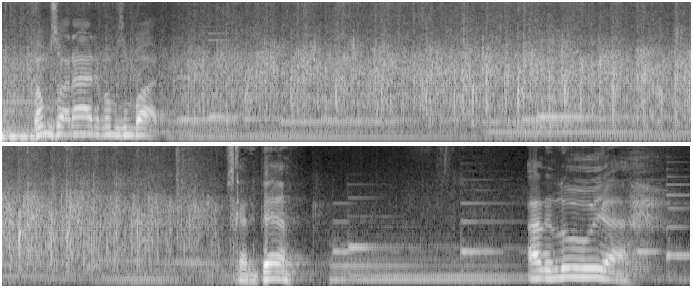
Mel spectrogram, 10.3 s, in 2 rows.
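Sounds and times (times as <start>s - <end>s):
audience applause: 0.0s - 7.3s
speech: 0.2s - 1.6s, 6.9s - 7.8s, 9.1s - 10.0s.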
